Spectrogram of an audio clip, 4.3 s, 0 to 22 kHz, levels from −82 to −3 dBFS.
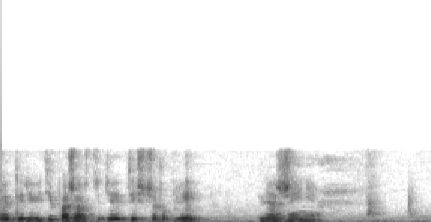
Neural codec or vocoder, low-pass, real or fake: none; 7.2 kHz; real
